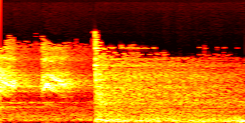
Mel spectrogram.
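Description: A crow caws at night in a horror-story setting; a harsh call at the start is followed by a sudden loud noisy burst near one second that then settles into a steady rumbling wash.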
